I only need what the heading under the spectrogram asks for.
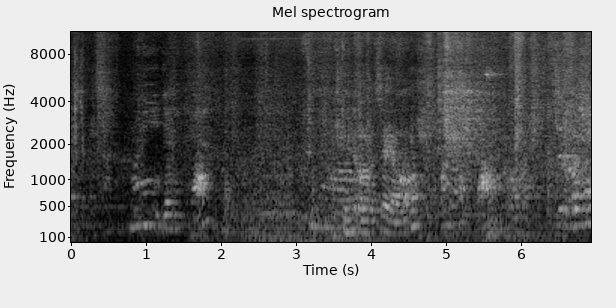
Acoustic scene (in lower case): elevator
